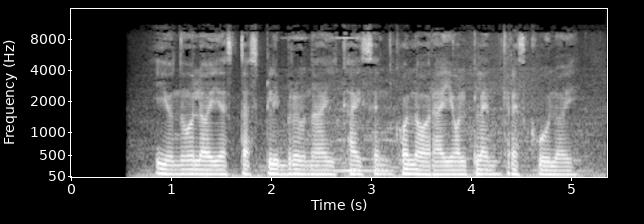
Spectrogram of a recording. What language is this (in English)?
Esperanto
